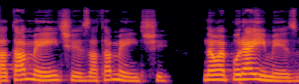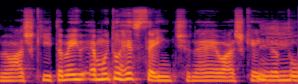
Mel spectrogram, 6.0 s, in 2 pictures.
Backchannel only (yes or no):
no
